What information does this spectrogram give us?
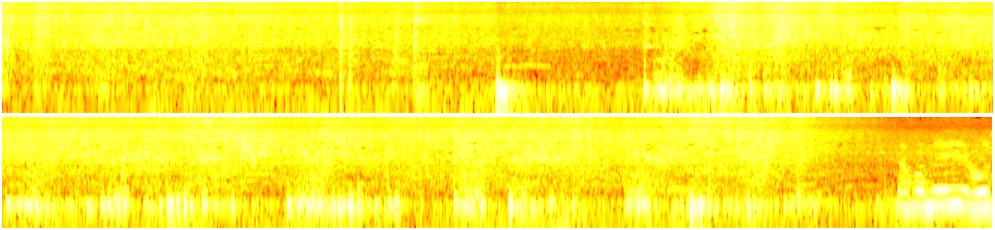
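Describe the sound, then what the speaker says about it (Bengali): Potatoes sizzle in hot mustard oil with salt and turmeric while being stirred, a close, steady frying hiss broken by scraping and knocks from the utensil, with a little talk in the background. "এই তেলে একটু লবণ দিয়ে দেবো, আর দেবো একটু হলুদ গুঁড়ো, দিয়ে আলুগুলোকে আমি কষে নেব"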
